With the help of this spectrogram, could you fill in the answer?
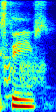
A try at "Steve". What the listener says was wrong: My last name is Steve. Not Steve's. It's Steve. Let's be respectful of each other, please. That's how you properly pronounce my name.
